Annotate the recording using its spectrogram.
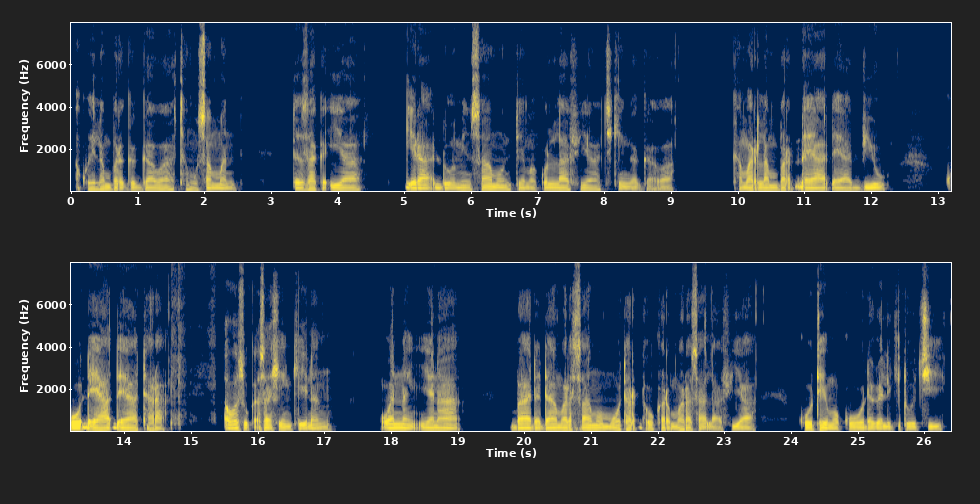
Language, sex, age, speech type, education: Hausa, male, 15-29, spontaneous, secondary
